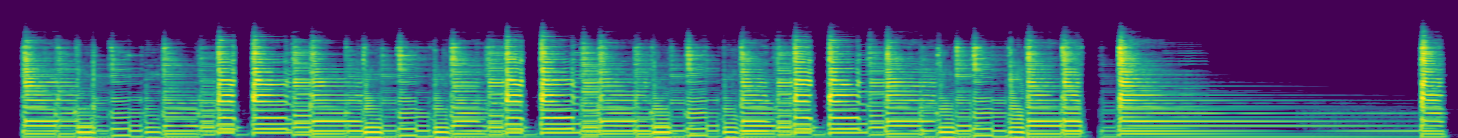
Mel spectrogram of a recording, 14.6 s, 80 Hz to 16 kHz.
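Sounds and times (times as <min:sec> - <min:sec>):
Fender 59 Strat electric guitar via Line 6 Variax JTV-69 direct input: 0:00.2 - 0:14.5.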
